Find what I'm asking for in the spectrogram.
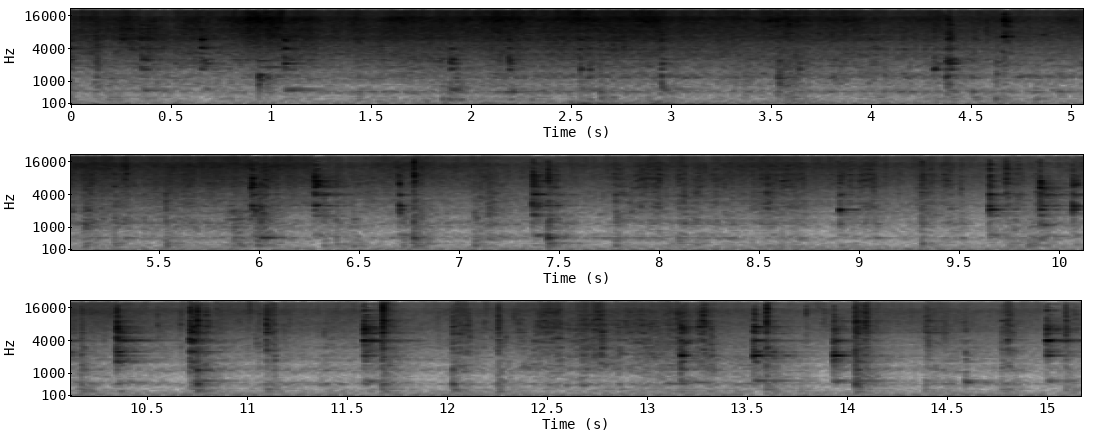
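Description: Potato and val bean curry fries in a pan as tomatoes are stirred in, a loud close sizzle at first giving way to repeated scraping stirs of a spoon against the pan, with no voices.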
